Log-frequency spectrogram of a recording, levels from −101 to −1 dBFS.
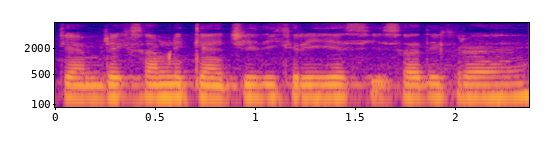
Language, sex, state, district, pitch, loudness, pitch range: Hindi, male, Bihar, Sitamarhi, 145 Hz, -27 LUFS, 140-145 Hz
